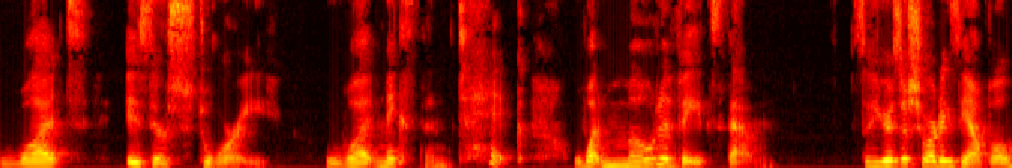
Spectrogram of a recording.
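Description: In a very clean recording with a silent background, a woman talks at a fairly slow pace in an unremarkable speaking voice. Her medium pitch shows ordinary pitch variation, and her loudness swings widely. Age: 30s. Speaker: podcast host and people skills coach. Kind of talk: solo podcast monologue.

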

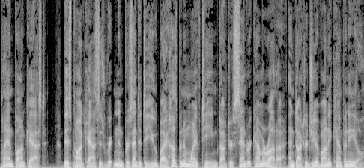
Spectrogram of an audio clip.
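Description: A man with an unremarkable speaking voice talks at a fairly quick pace and a fairly low pitch, with lively intonation and hardly any pauses. The recording is very clean, with a silent background. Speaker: podcast announcer. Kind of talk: scripted narration.

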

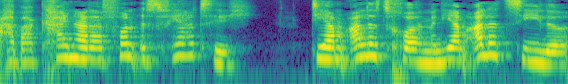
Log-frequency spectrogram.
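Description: Somewhat breathy female voice with lively intonation at a moderate pace, in a very clean recording with a silent background. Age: 30s. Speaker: online business coach. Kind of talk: solo podcast monologue. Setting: recording early morning. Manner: casual, chatty.

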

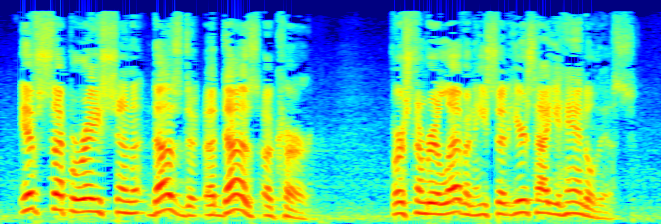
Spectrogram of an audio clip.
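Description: The man's voice is high, with lively intonation and a fairly slow pace. Room echo can be heard. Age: 40s. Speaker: pastor. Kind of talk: sermon.

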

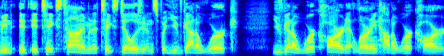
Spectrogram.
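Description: A man's unremarkable speaking voice with an American accent, fairly low in pitch, with ordinary pitch variation and a fairly quick pace, in a dry, close recording with no echo. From US, Delaware. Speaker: sales and marketing executive. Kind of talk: talk to a live audience. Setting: event breakfast with audience.

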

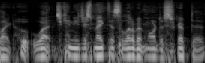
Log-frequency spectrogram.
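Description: With a dark, mellow tone, a man speaks at a fairly low pitch in a monotone, flat intonation. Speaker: youth basketball coach. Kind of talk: casual talk with faith reflection. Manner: soft-spoken.

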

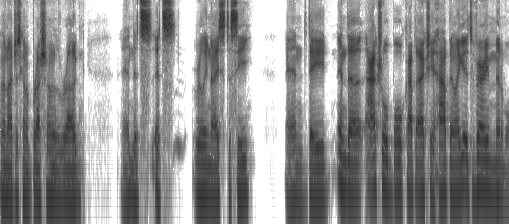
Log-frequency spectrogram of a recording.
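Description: A man speaks in a Midwestern American accent at medium pitch and a moderate pace, with monotone, flat intonation. His loudness stays very even, and the recording is very clean with a silent background. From Ohio, US Midwest. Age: 20s. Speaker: construction estimator. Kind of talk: casual interview.

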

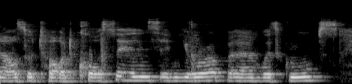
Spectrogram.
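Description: A woman with a German accent talks at a fairly slow pace over noticeable background noise. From Germany. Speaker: riding coach. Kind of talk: interview.

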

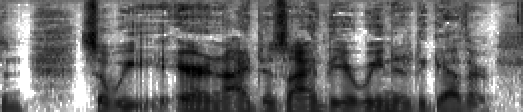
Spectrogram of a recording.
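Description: Over a very clean recording with a silent background, a man speaks at a very fast pace with monotone, flat intonation. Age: 60s. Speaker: business owner. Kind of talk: interview.

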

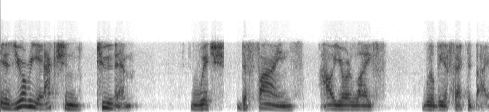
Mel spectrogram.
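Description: At a fairly slow pace, a man with an unremarkable speaking voice and medium pitch talks with lively intonation. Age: 40s. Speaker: painter and cancer survivor. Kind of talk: casual interview.

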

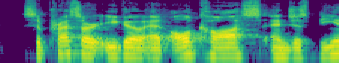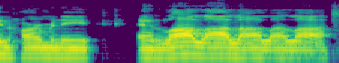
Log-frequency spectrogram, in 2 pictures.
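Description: A man with a plain, everyday voice at a medium pitch and a fairly slow pace. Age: 30s. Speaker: meditation studio co-founder. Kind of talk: casual chat.

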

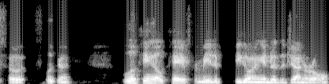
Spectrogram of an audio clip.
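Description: A man's fairly high-pitched voice at a very fast pace, with an American accent. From western Pennsylvania. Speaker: state senate candidate. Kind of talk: interview. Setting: video call.

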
